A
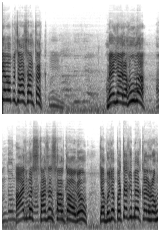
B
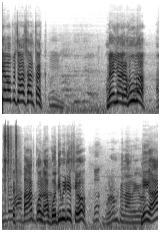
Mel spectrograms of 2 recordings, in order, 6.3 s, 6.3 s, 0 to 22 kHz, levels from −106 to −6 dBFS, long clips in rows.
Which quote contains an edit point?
B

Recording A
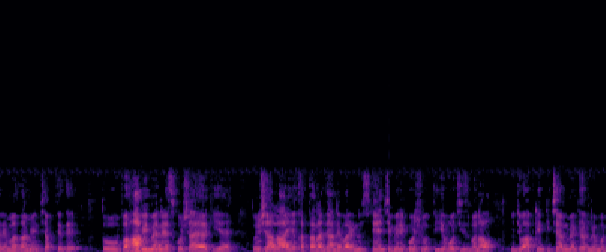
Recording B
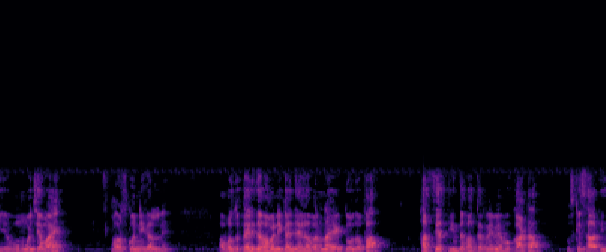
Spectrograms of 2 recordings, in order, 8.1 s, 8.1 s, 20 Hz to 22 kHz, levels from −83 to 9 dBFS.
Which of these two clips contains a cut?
A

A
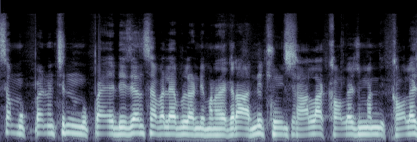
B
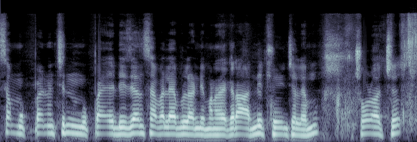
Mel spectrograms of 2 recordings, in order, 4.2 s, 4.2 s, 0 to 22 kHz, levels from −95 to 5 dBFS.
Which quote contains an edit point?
A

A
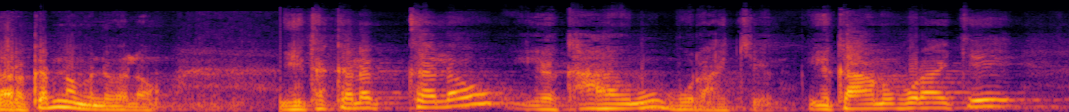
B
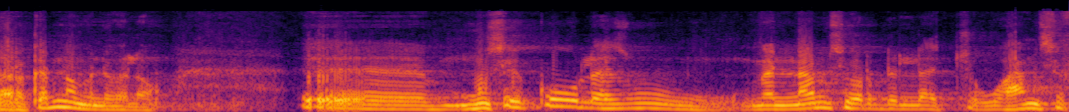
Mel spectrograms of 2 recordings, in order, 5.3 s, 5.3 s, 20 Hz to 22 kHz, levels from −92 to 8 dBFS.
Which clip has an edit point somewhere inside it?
A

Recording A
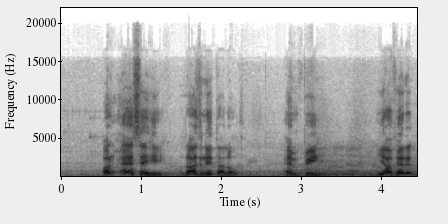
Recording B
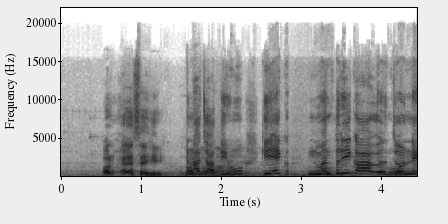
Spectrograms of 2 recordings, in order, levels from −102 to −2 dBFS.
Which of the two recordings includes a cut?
B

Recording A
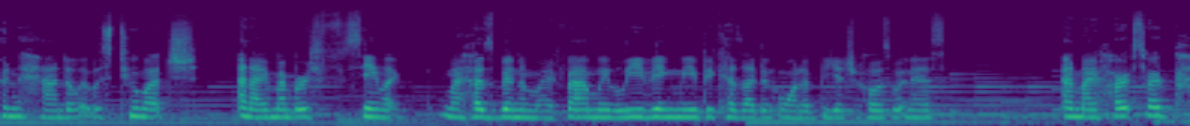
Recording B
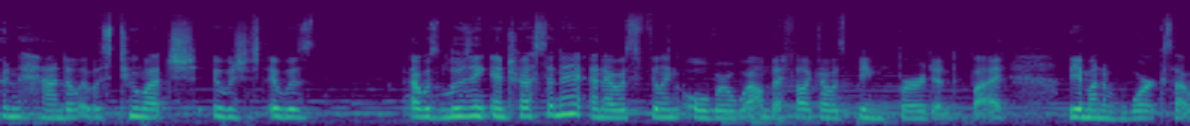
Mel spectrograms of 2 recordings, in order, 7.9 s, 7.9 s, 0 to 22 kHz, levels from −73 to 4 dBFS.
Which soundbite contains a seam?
A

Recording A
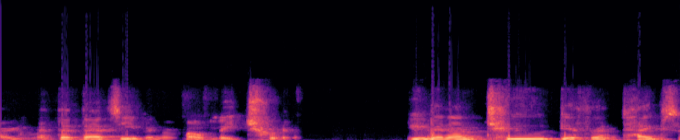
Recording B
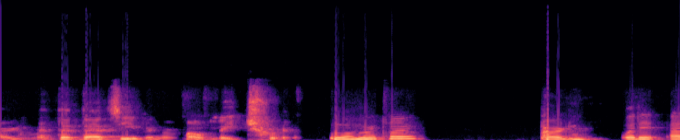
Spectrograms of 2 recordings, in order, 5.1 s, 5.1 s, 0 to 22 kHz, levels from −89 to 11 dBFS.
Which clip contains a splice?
B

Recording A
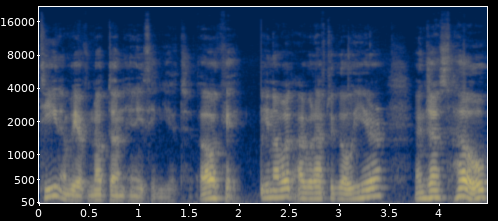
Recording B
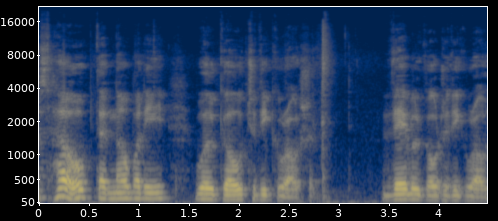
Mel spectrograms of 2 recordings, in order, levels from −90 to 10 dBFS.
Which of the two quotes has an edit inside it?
A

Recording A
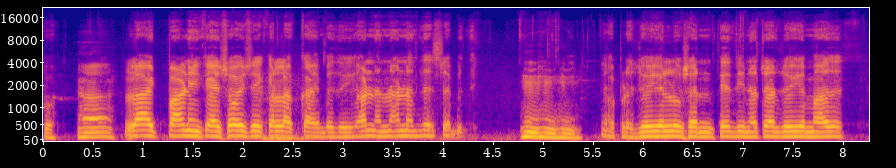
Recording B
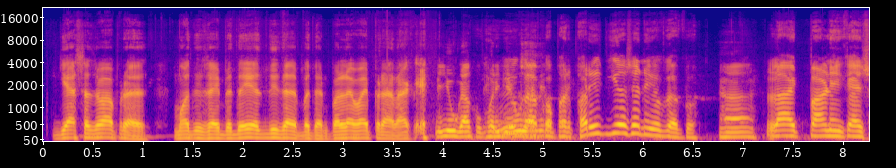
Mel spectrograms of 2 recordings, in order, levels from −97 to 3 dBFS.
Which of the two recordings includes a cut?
B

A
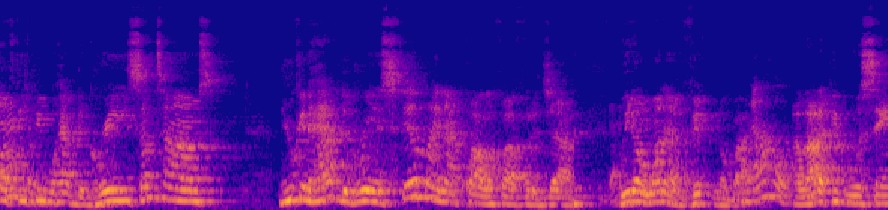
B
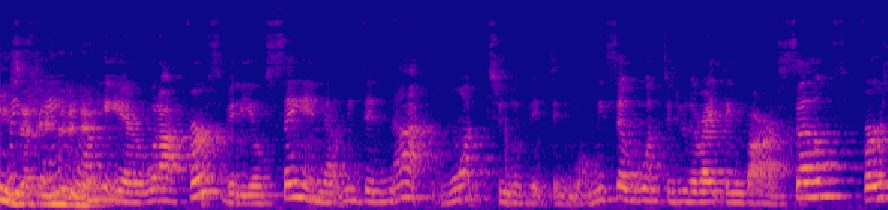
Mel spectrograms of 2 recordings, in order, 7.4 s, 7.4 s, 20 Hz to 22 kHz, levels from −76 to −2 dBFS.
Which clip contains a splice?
A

